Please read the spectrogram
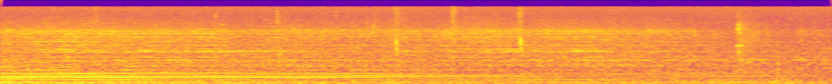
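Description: Background score: a low sustained chord, struck just before, fading slowly, with a few faint clicks in the second half.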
